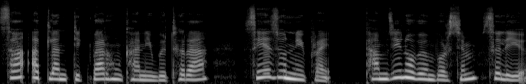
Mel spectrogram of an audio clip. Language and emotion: Bodo, neutral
